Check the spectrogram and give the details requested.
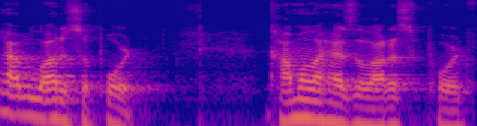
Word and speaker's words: Kamala: to jump on me it's Kamala say her name right oh Kam Kamala Kamala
